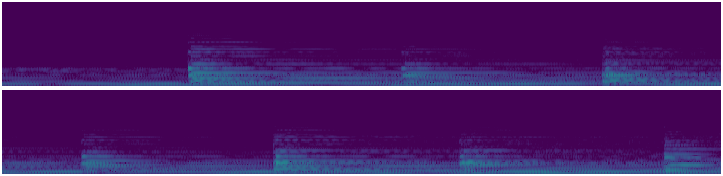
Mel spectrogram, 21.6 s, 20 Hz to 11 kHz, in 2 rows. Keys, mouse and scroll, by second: 0.4 g, 2.7 Tab, 3.4 click, 3.7 click, 4.2 shift+middle click, 4.4-5.1 scroll up 6, 5.1 shift+middle click, 5.6 e, 6.6 e, 7.8 e, 8.4 e, 10.3 e, 10.9 e, 11.9 shift+middle click, 12.3-12.8 scroll down 4, 12.8 shift+middle click, 13.3 e, 14.7 shift+middle click, 15.3 e, 16.5-19.8 typing, 20.6 shift+middle click, 21.2 e.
